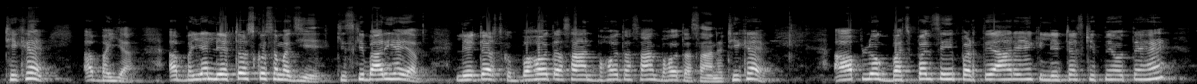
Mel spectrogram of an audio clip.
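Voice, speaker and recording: A man's voice: high voice, a little mellow. A man teaching English grammar in a class, asking each question and then repeating the answer himself. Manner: explains slowly, step by step. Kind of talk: classroom lesson.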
